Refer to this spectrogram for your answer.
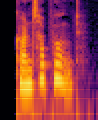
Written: kontrapunkt

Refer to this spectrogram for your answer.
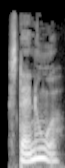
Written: standur

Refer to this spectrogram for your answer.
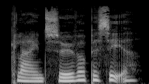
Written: klient

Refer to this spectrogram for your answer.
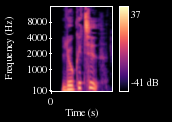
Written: lukketid

